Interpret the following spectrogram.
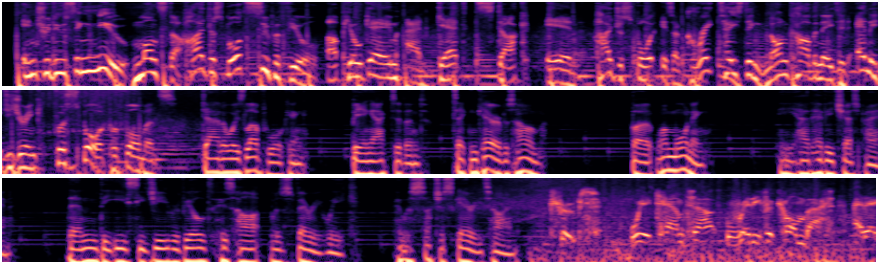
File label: english british commercial, robotic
